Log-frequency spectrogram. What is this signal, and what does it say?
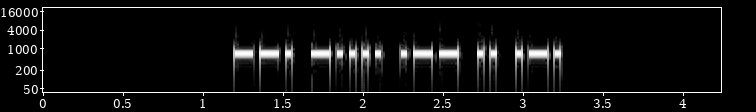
Morse code, heard as a keyed tone, about 30 wpm, 700 Hz. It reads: G6WIR
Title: DXCC-100 Call Signs - 5 Characters - Repeated 2x - 30wpm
